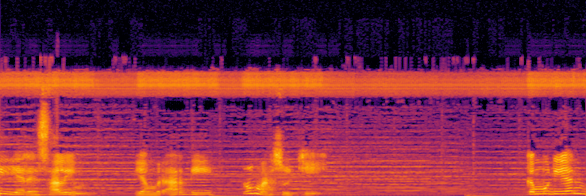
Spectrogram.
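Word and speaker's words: ירושלים: Kata Yerusalem berasal dari nama ini yang diucapkan dalam bahasa Ibrani menjadi Yerusalim, yang berarti rumah suci.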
